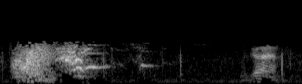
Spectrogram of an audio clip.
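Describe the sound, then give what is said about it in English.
A dog yelps loudly, trailing into a thin whimper, then falls quiet before one more short, strained yelp near the end. “Reckon that dog won't attack anyone else.”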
